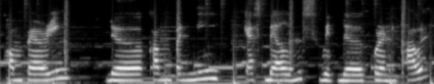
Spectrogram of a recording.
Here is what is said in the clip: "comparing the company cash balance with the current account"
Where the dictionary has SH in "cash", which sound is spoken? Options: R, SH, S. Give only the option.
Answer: S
